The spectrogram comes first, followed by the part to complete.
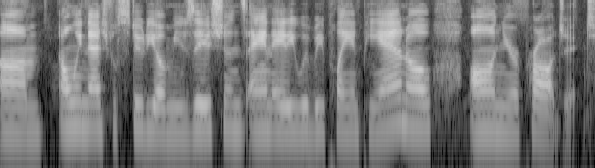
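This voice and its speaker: Monotone and flat, a woman with an Appalachian accent speaks at a fairly slow pace and a fairly high pitch in a very clean recording with a silent background. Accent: Appalachian mountain. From Eastern Kentucky (Appalachia, Floyd County). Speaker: music promoter and label owner. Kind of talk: radio interview. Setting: radio studio.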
